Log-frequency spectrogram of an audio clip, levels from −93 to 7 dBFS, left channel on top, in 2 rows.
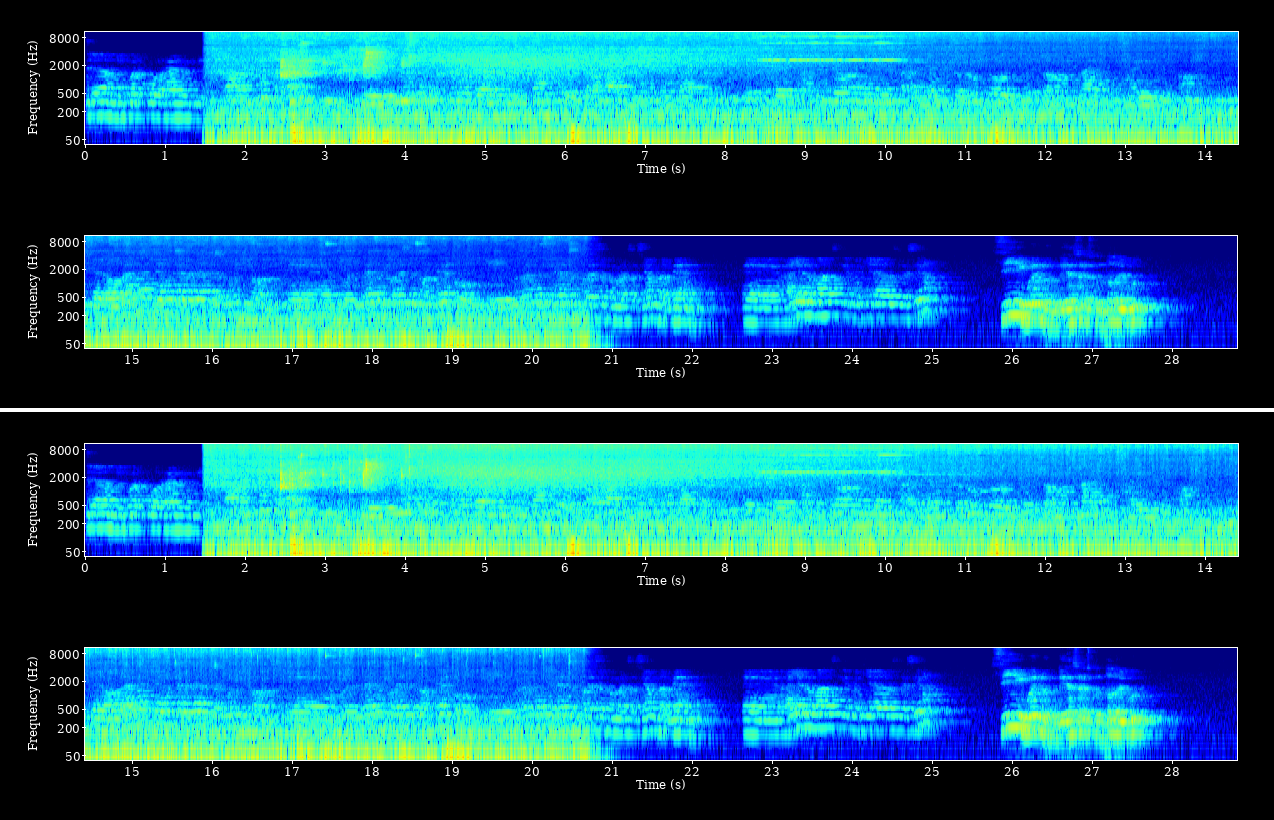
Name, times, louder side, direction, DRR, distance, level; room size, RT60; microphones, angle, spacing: voice 1, 0.0-2.8 3.4-13.8 14.5-22.1 22.6-25.0, equal, 30° right, -10 dB, 1.2 m, -51 dB
sound 1, 1.5-20.7, right 4 dB, 55° right, 0.5 m, -38 dB
sound 2, 8.4-10.4 12.8-13.0, left 1 dB, 30° left, 1.2 m, -40 dB
voice 2, 25.8-27.5, equal, 85° right, -1 dB, 0.9 m, -41 dB
4.5 x 3.8 x 2.7 m, 1.2 s
head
